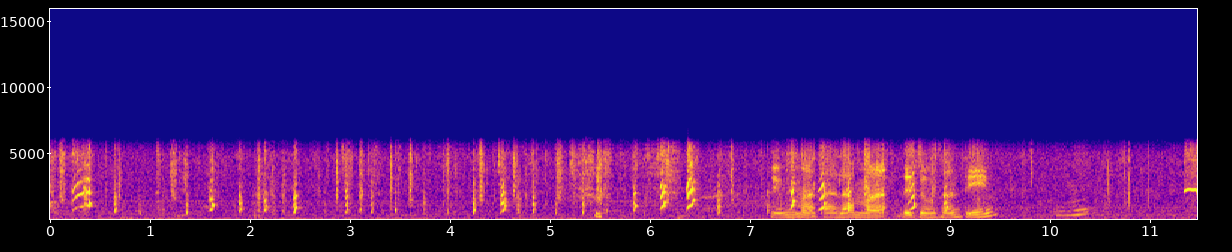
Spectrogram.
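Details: A corgi puppy, filmed while drinking milk on its second round of feeding, gives rapid high squeaks, then a longer wavering whine that rises and falls.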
